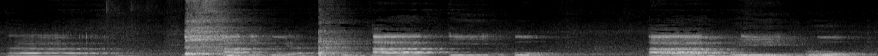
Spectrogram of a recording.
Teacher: di tenggorokan bagian bawah atau lebih tepatnya di pita suara kita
